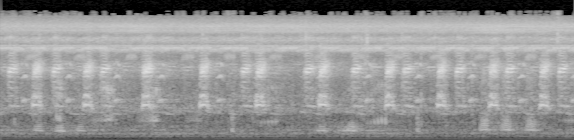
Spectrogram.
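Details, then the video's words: Several frogs croak together, clipped nasal pulses spaced irregularly, some louder calls standing out above a continuous high shrill background. "Sleep Like A Baby With The Calming Sound Of Harmonious Frog Croaking"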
